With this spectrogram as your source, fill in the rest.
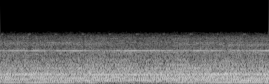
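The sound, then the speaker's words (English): A vacuum cleaner runs with a steady, loud whirring drone and a constant motor hum, unchanging throughout with no voices. “Sound of a clock ticking and a vacuum cleaner.”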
